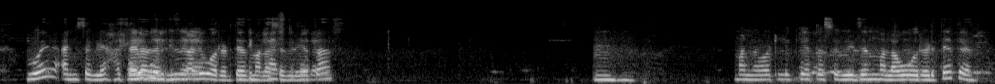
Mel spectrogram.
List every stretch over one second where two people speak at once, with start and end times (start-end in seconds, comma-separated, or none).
1.3-3.3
